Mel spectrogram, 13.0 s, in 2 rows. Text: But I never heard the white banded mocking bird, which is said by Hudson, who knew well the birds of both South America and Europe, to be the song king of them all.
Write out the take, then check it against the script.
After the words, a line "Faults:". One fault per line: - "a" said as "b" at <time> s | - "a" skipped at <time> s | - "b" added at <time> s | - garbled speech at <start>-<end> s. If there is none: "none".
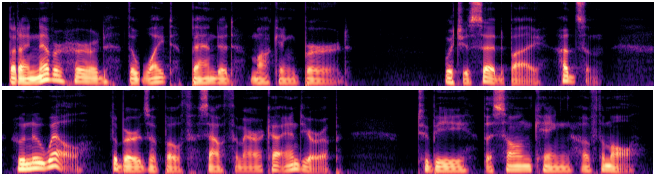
But I never heard the white banded mocking bird, which is said by Hudson, who knew well the birds of both South America and Europe, to be the song king of them all.
Faults:
none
